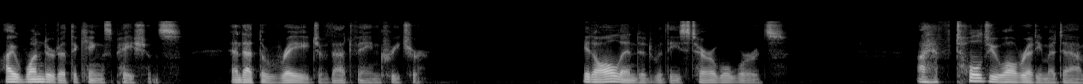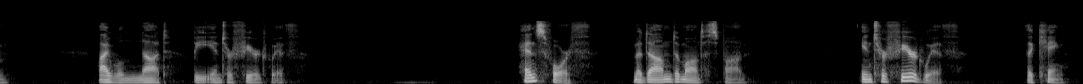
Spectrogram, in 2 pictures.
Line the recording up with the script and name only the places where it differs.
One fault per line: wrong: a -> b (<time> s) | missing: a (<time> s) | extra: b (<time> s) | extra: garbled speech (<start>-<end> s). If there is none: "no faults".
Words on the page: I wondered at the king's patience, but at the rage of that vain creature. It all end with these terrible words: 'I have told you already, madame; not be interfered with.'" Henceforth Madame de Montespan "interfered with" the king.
wrong: but -> and (2.3 s)
wrong: end -> ended (6.2 s)
extra: I will (11.8 s)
